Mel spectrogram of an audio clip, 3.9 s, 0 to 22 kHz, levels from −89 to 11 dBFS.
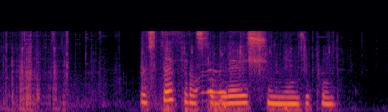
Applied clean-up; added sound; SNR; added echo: neural mask model RNNoise.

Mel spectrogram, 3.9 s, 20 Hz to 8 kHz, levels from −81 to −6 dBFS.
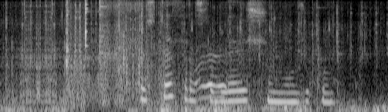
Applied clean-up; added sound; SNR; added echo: none; Bicycle; -1 dB; none.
